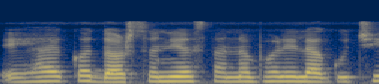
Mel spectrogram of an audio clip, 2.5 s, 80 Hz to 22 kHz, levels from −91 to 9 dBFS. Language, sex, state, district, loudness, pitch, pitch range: Odia, female, Odisha, Khordha, -14 LUFS, 215 Hz, 205-220 Hz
